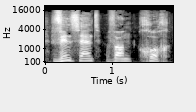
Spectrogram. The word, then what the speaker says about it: Vincent van Gogh: famous painter Vincent fauxhawk yes I'm a Dutch guy so I can pronounce that name correctly Vincent van Gogh well he he found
